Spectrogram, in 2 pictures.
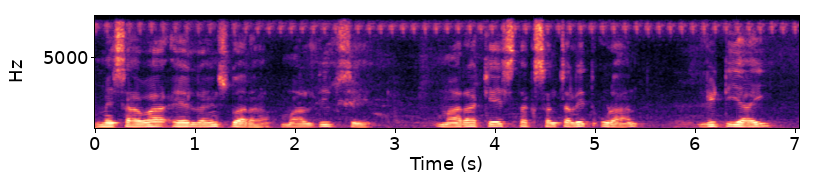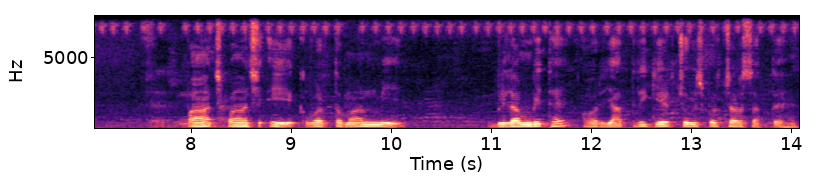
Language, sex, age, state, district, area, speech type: Hindi, male, 45-60, Madhya Pradesh, Chhindwara, rural, read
